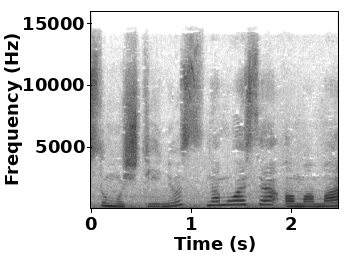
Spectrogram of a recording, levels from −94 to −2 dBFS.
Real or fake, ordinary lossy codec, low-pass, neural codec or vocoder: real; AAC, 48 kbps; 14.4 kHz; none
